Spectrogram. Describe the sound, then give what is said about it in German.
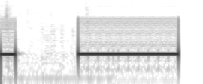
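Telephone ringback tone while a call is placed: a steady mid-pitched electronic tone. The tail of one burst ends at the start, then after a short silence a single one-second beep sounds alone. “Müssen wir gleich mal anrufen beim Simon.”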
